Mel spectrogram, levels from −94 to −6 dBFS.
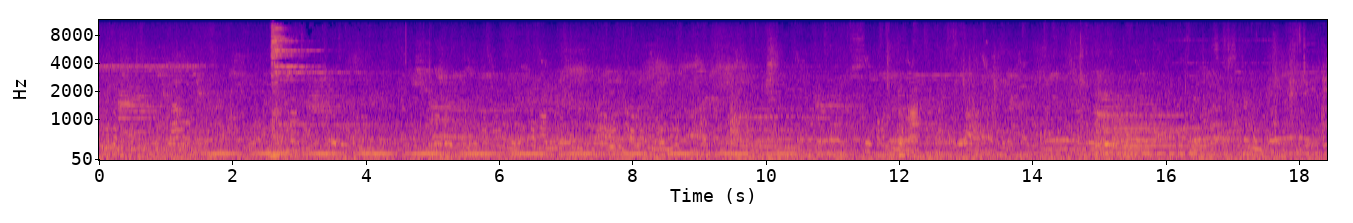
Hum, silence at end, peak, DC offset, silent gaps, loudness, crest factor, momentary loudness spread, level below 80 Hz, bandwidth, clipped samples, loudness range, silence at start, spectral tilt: none; 0 s; -20 dBFS; under 0.1%; none; -39 LUFS; 20 dB; 5 LU; -50 dBFS; 11.5 kHz; under 0.1%; 3 LU; 0 s; -5 dB/octave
